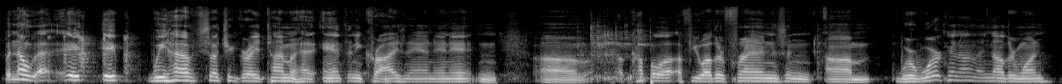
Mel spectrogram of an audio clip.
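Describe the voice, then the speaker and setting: A man's voice: on the high side, normal speed, a little hiss or hum. A man guest on a live radio show, rambling along in an easygoing way. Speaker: musician guest. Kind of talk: casual studio chat.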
